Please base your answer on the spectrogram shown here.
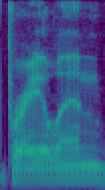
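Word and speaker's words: Braeghlyne: White women that name their children like Brilin, but it's spelled like B r a e g h l y n e.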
